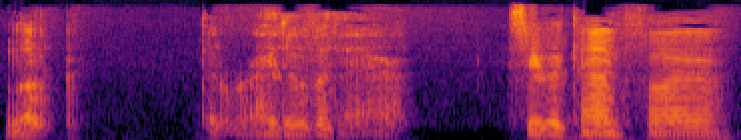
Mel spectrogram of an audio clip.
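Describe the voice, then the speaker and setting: A man playing a weary, aloof immortal fantasy knight in an intimate ASMR roleplay, slow and brooding, with a gravelly, husky voice and sibilant S sounds. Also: lowish voice, flat delivery, no echo, lo-fi sound, heavily acted. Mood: casual, aloof. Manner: slow, brooding, casual about grim things.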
